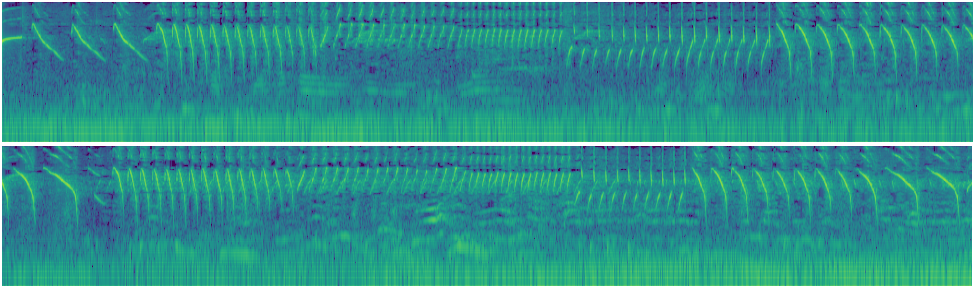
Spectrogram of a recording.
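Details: Stimulating song of a yellow canary, long and varied, alternating dense rattling trills with series of sharp falling whistles and short pauses, over a faint low background hum.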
